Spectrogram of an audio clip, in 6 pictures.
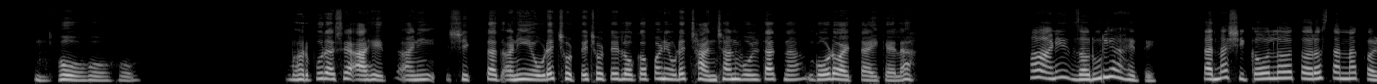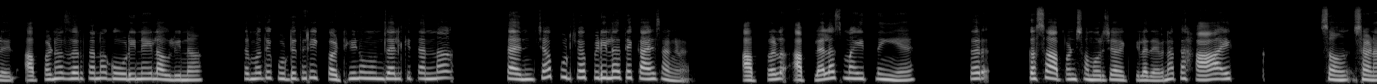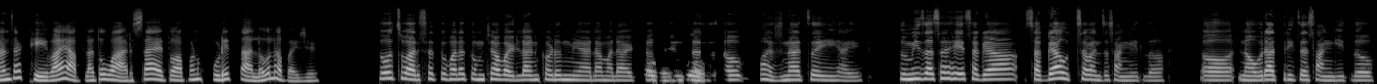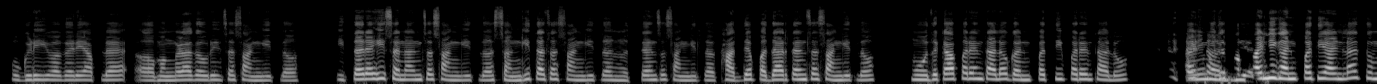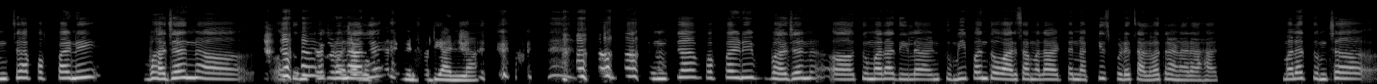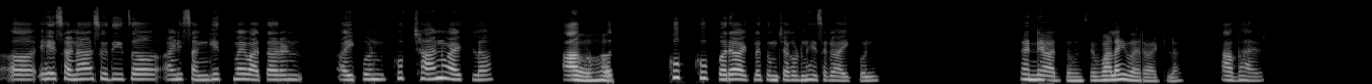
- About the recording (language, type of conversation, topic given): Marathi, podcast, सण-उत्सवांमुळे तुमच्या घरात कोणते संगीत परंपरेने टिकून राहिले आहे?
- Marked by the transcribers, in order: tapping; other background noise; laughing while speaking: "ऐकायला"; chuckle; laughing while speaking: "अगदी, अगदी"; chuckle; laughing while speaking: "माझ्या पप्पाने गणपती आणला"; laugh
